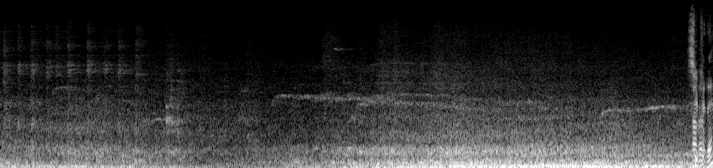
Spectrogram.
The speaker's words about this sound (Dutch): ik ga eventjes wat stil zijn en gewoon eens genieten van dit geluid. we staan hier in de Efteling vlakbij de bobslee. En, en dit geluid is hier al zo lang als ik me kan herinneren. Luister eens mee.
